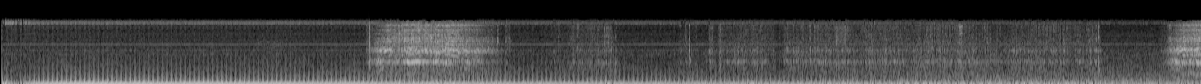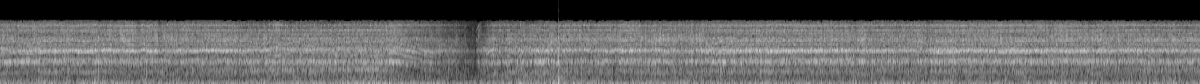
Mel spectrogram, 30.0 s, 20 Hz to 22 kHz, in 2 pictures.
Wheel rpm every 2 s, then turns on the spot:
0, 0, 60, 10, 10, 20, 20, 70, 160, 160, 70, 160, 160, 160, 160.
10-14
